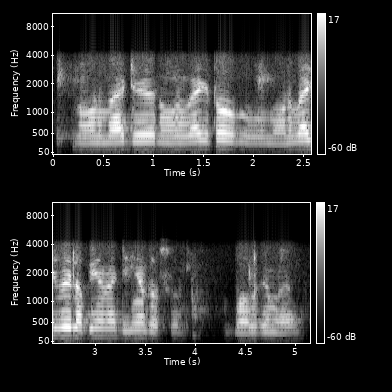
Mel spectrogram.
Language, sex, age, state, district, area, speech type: Dogri, male, 30-45, Jammu and Kashmir, Reasi, urban, conversation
